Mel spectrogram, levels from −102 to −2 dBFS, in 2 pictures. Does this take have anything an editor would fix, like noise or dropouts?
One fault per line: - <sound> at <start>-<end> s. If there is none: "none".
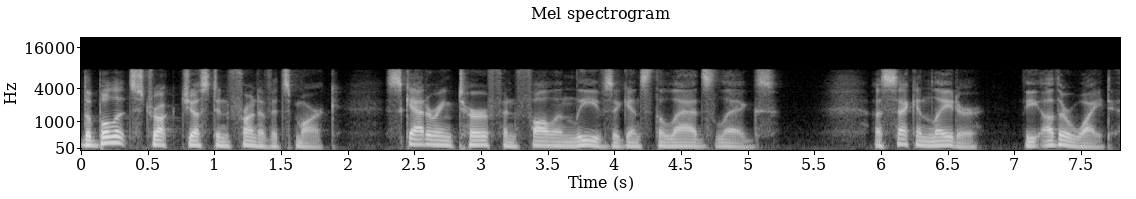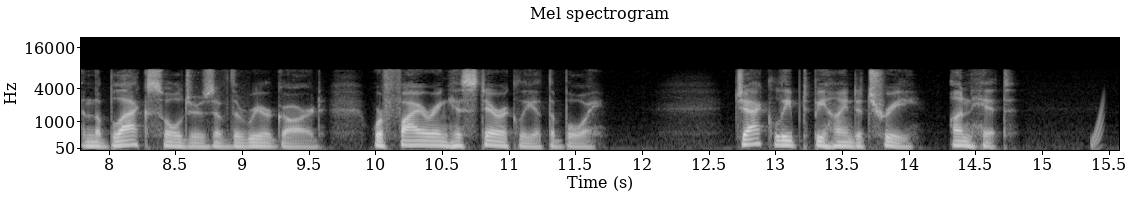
- chirp at 15.4-15.5 s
